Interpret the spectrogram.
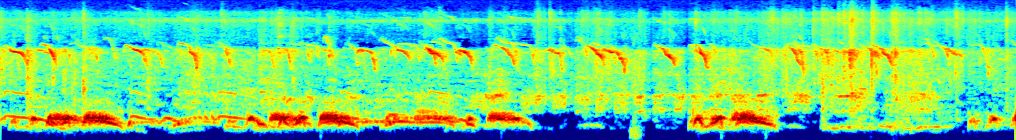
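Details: Low rolling coos of a spotted dove, an urging call to excite a decoy bird, in uneven bursts with a gap near the middle, accompanied by busy high-pitched chirps from other birds.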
